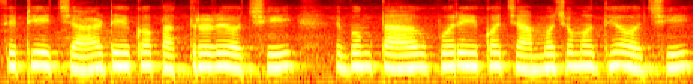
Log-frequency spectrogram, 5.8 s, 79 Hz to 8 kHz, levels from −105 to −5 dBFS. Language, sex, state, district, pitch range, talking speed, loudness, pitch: Odia, female, Odisha, Nuapada, 200-220 Hz, 125 wpm, -14 LUFS, 215 Hz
